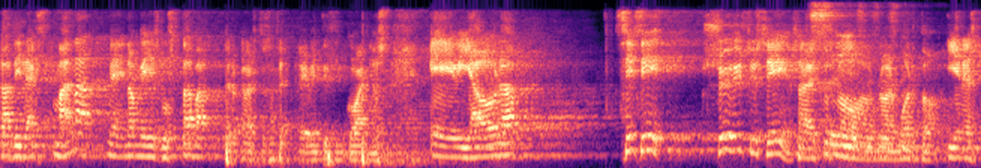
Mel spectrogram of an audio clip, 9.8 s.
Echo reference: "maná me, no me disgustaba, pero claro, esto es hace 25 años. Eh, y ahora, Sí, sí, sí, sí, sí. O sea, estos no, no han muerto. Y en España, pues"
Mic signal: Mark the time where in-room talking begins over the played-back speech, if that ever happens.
8.1 s

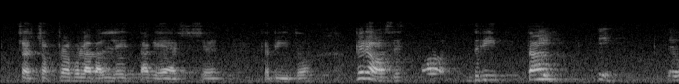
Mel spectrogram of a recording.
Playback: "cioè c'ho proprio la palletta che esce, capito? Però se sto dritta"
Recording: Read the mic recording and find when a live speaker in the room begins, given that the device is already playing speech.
5.3 s

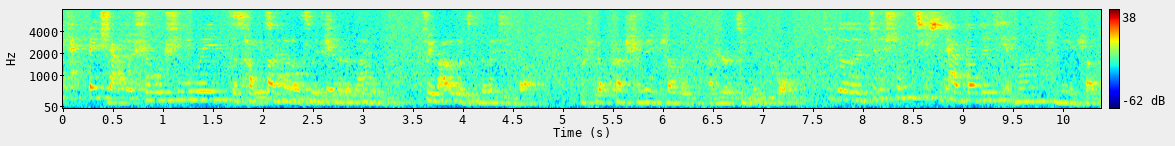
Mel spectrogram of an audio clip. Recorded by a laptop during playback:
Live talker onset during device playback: none

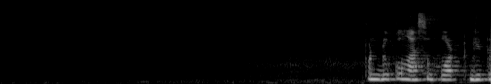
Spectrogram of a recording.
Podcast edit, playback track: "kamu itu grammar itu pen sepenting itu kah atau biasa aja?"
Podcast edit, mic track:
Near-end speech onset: 3.6 s

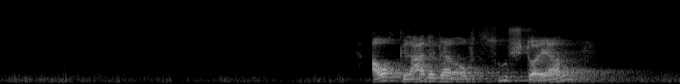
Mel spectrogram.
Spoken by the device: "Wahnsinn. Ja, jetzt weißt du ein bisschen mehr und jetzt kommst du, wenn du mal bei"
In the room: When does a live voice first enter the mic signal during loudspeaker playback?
3.7 s

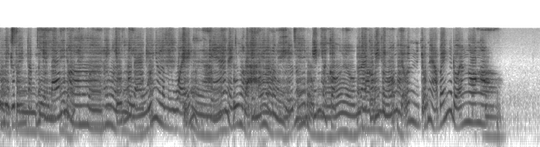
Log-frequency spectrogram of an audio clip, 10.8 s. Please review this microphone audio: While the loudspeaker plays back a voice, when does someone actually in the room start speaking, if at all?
none

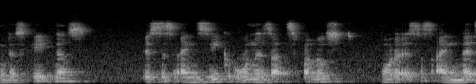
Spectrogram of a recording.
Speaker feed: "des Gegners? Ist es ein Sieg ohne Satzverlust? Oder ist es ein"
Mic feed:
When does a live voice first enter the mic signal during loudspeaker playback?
none

